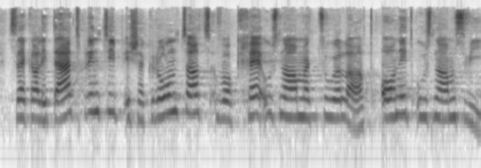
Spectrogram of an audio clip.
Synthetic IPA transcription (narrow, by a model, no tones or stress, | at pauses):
sleɡɑlitɛːtt͡spɾɪnt͡sipɪʃəɡ̥ɾʊntsɑt͡sʋokʰχɛʔuːsnɑːmət͡suəlɑːtonɪtuːsnɑːmsʋiː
